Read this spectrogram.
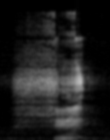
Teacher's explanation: شین کو ہم حمزہ سے ملائیں گے اور حمزہ کو تھوڑا سا جھٹکا دیں گے کیونکہ حمزہ ساکن ہے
